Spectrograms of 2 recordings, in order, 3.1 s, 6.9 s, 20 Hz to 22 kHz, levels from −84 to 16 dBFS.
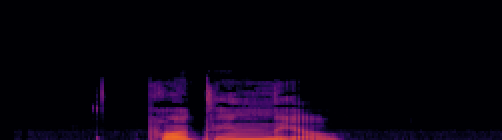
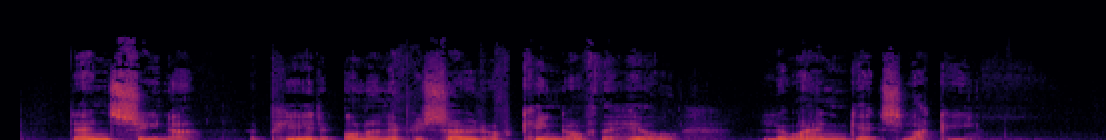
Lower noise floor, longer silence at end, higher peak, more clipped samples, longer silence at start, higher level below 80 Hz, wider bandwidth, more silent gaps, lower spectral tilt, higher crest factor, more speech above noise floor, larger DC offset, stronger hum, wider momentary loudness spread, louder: first, -74 dBFS vs -66 dBFS; first, 1.05 s vs 0.8 s; first, -8 dBFS vs -12 dBFS; neither; first, 0.95 s vs 0.45 s; about the same, -74 dBFS vs -78 dBFS; second, 9.6 kHz vs 16 kHz; neither; first, -6 dB/octave vs -4 dB/octave; about the same, 22 dB vs 20 dB; first, 49 dB vs 35 dB; neither; neither; about the same, 17 LU vs 15 LU; first, -26 LUFS vs -31 LUFS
